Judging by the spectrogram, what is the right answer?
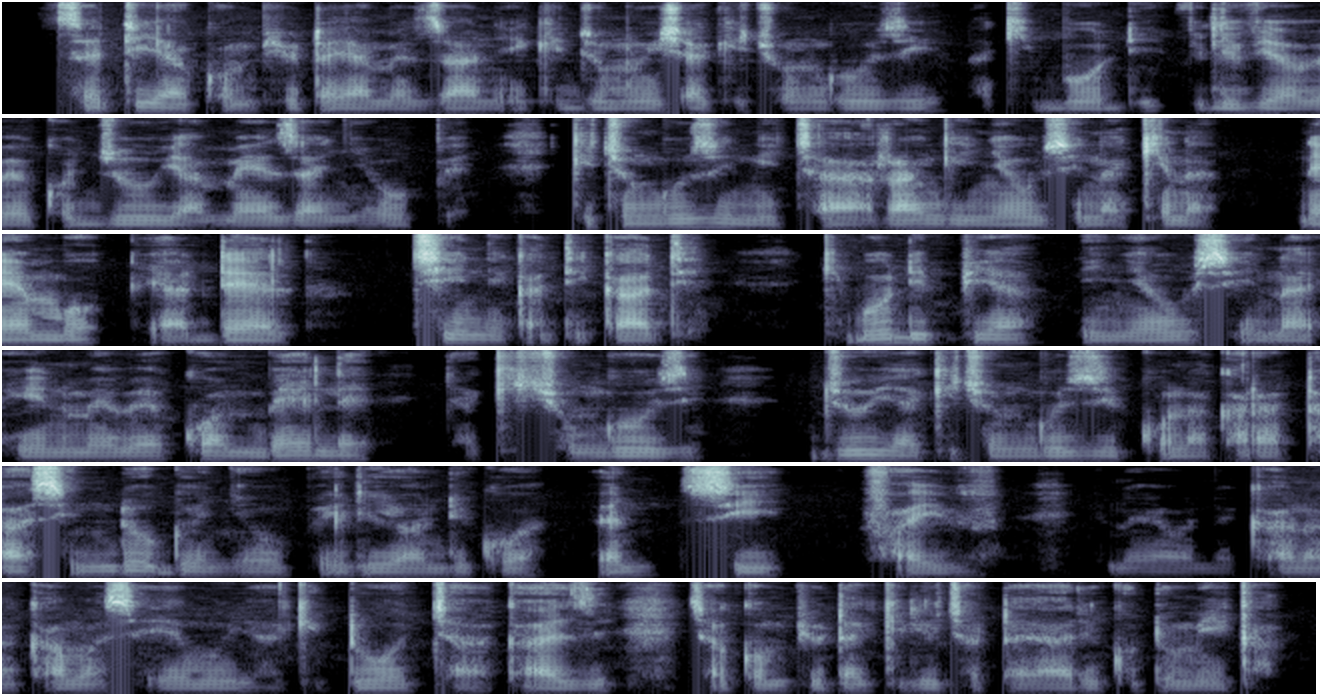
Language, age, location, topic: Swahili, 36-49, Kisumu, education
